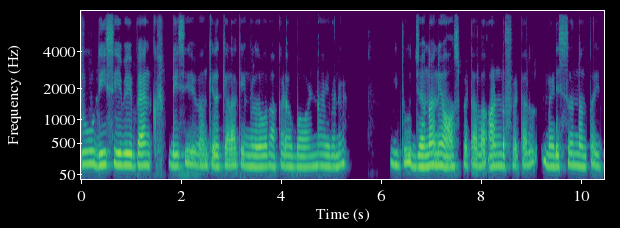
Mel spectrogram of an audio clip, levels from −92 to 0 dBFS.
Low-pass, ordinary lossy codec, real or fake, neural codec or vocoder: none; none; fake; codec, 16 kHz, 6 kbps, DAC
